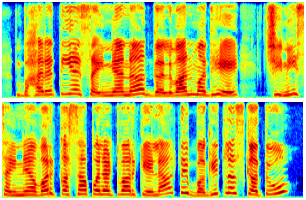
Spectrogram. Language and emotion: Marathi, happy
